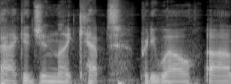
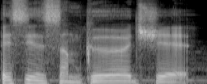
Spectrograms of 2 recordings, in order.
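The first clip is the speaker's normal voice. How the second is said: put-on French accent slipping into New York accent. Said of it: "she kinda drops her French accent".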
